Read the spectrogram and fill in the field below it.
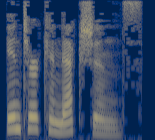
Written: interconnection's

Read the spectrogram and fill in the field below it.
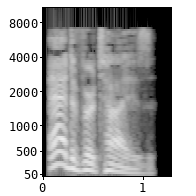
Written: advertise

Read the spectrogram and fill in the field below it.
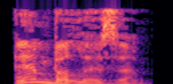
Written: embolism

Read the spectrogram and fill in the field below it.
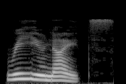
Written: reunites

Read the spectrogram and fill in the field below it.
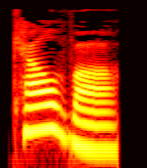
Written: calvagh

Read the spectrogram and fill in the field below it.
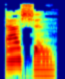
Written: ashon

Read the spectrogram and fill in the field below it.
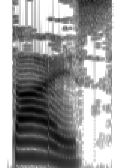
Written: thighs

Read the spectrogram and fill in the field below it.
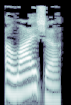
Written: elija

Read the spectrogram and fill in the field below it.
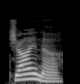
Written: giynna

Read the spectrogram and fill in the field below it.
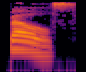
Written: bell's

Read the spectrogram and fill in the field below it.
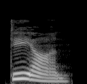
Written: deonne

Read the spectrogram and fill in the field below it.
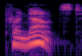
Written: pronounced

